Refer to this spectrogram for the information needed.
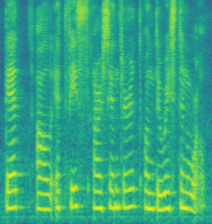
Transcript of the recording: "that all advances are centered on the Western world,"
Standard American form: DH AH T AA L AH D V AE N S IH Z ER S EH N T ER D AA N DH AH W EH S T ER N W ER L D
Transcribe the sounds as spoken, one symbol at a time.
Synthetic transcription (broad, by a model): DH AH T AA L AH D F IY S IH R S EH N T ER D AA N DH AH W EH S T ER N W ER L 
